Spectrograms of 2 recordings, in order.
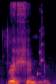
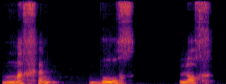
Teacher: Here with umlaut, CH is pronounced as sh. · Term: the sh sound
